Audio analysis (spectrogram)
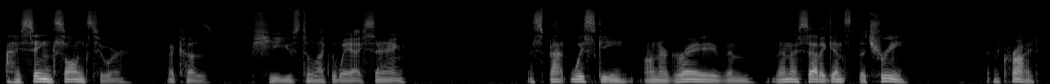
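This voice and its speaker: Gravelly, withdrawn grieving boyfriend. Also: male voice, fairly low pitch, steady tone, measured pace, a little mellow, no echo, studio quality. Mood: sullen grief. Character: grieving, withdrawn boyfriend mourning his dead fiancée. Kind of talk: horror audio drama acting.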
